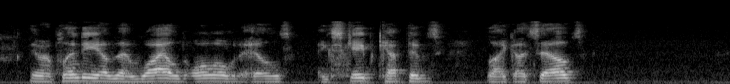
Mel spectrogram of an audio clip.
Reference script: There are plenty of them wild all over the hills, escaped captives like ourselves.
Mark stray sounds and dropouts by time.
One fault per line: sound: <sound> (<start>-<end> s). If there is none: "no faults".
no faults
